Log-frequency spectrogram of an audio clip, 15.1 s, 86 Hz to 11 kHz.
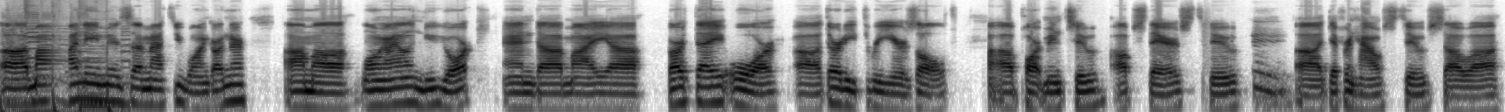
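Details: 33-year-old man with post-stroke aphasia; stroke in 2019 after his second heart surgery, caused by a blood bacterial infection; right hand still paralyzed.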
